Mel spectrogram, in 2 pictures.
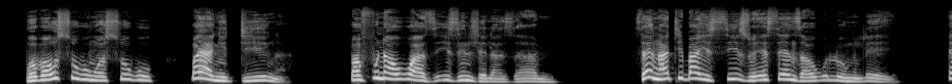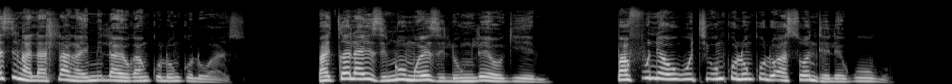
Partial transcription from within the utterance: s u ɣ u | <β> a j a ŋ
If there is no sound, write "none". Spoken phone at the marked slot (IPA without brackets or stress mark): β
